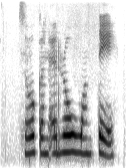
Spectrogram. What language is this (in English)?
Icelandic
